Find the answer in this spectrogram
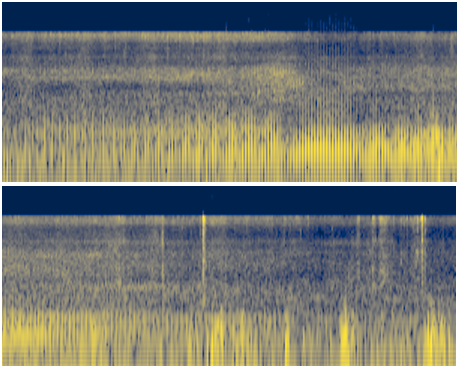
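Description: A motor vehicle passing by: its engine hum swells over the first few seconds, is loudest about four to five seconds in, and then fades away. A few sharp clicks and taps follow near the end.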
